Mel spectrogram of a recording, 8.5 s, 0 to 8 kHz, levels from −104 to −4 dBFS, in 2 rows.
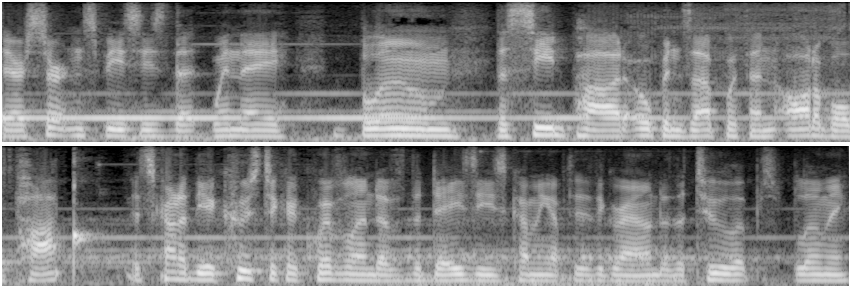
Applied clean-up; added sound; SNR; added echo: none; none; none; none.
